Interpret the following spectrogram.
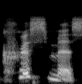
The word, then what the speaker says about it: Christmas: comes from the anglo-saxons is the greek sound and it's in words like christmas and chaos so if your students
